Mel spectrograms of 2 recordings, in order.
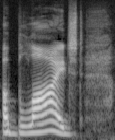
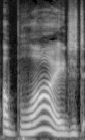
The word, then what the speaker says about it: obliged: We use a hard G on obligation, or I feel obligated. That's a hard G. But obliged suddenly turns into this soft G sound, this J. Obliged.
